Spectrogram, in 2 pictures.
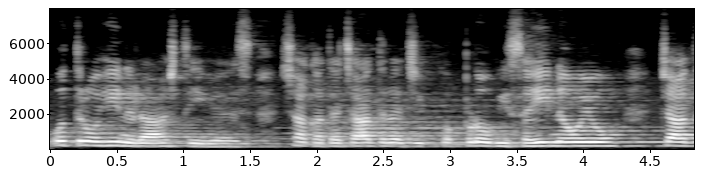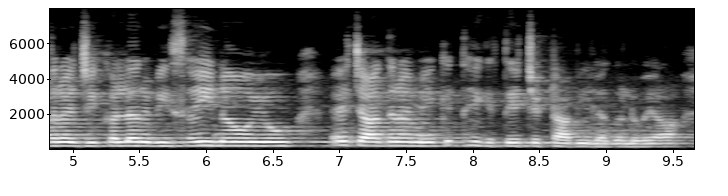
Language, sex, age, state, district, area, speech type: Sindhi, female, 30-45, Maharashtra, Thane, urban, spontaneous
